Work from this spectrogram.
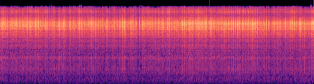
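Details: Steady, even frying hiss of a MIG (GMAW/MAG, active gas mix) arc with no popping or sputtering, running smoothly on good settings; normal arc.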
